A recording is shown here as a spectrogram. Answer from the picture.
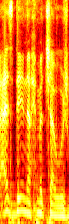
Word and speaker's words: Azzeddine Ahmed-Chaouch: est de retour et ça fait plaisir Monsieur hasd Ahmed chou bonjour bonjour ça va c'est la première fois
